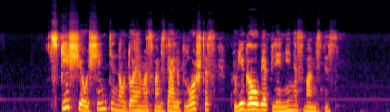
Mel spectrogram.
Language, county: Lithuanian, Vilnius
